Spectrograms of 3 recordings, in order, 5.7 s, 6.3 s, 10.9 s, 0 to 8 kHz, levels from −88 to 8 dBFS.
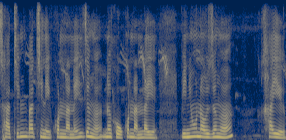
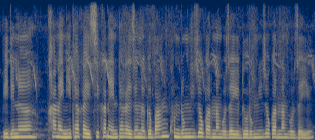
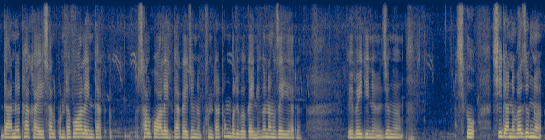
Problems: none marked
